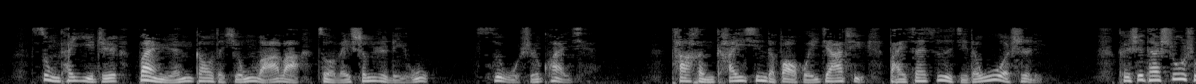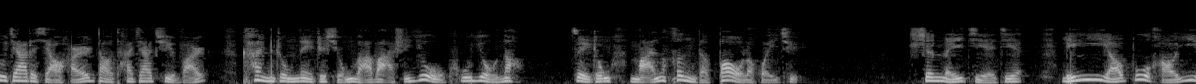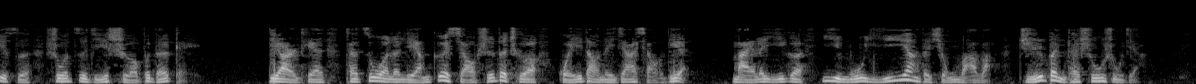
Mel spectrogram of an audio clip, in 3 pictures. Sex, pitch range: male, 110-155 Hz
